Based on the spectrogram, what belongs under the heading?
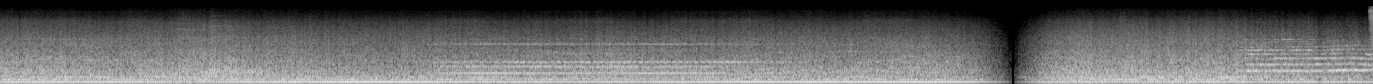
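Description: Electric commuter train at a station platform: a steady low drone with sustained whining motor tones in the middle and again, stacked and building, near the end. The sound drops out for a moment about ten seconds in.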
